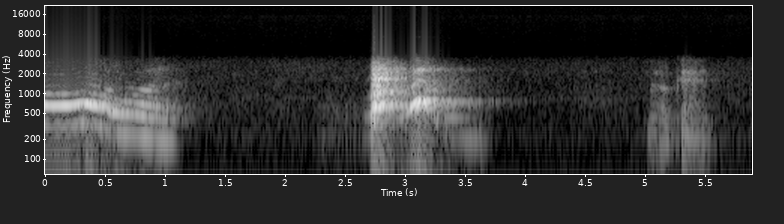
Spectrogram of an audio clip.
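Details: A singing Siberian Husky answers its owner's questions with drawn-out, wavering howls that slide downward, then a brief rougher grumble.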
